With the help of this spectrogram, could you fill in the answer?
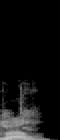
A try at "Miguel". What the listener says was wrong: yeah, I think you're doing like the U wrong, or I don't know, but I think it's Miguel. Miguel.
